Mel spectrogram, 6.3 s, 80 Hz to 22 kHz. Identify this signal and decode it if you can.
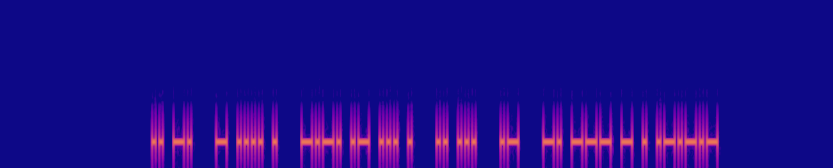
Morse code, heard as a keyed tone, about 44 wpm, 700 Hz. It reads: IN THE CASE IS A NOTE.
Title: Sentences from Top 700 Words 45wpm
